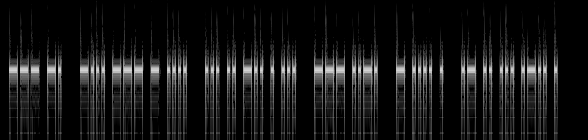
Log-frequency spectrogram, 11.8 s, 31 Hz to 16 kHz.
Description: Morse code, heard as a keyed tone, about 22 wpm, 700 Hz. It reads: ON BOTH SIDES OF THE AISLE
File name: practice / 22wpm / Sets of 6 Words - 22wpm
